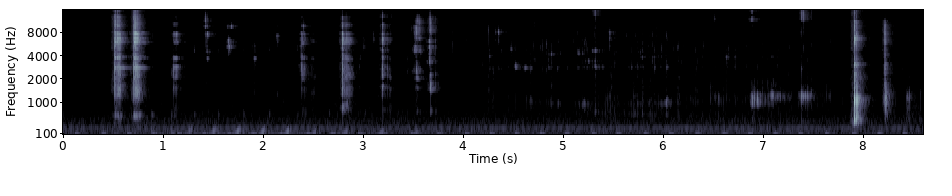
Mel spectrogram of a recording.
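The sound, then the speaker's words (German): Beer being poured from a bottle into a glass: a few sharp clinks, then low gurgling and scattered drips and splashes, fairly quiet, with a faint steady hum underneath and no talking. “Und gießen uns einen Schluck ein.”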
